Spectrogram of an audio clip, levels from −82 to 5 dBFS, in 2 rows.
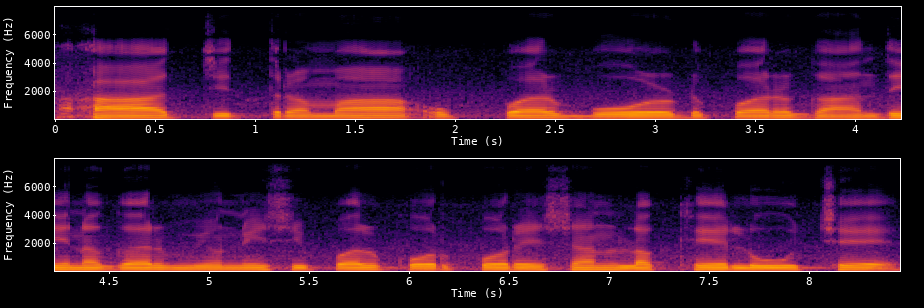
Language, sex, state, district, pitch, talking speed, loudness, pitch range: Gujarati, male, Gujarat, Gandhinagar, 130 Hz, 70 wpm, -18 LUFS, 125-135 Hz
